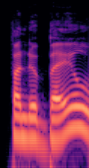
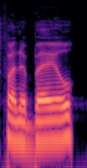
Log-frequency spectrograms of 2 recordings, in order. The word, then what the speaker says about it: Van der Bijl: He pronounced Van der Bijl the way the English do, with a crisp A sound rather than the flatter U sound.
